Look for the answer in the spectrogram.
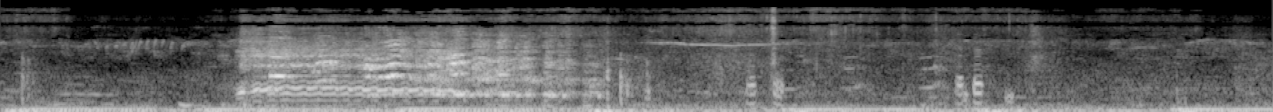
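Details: A giant Brahma rooster, nearly turkey-sized, gives one hoarse, drawn-out crow of about two seconds, rising then trailing off, over a steady low mechanical hum.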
